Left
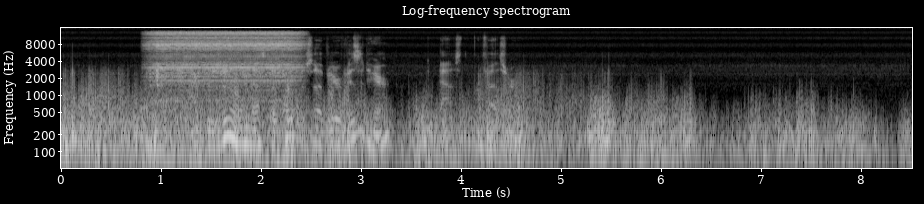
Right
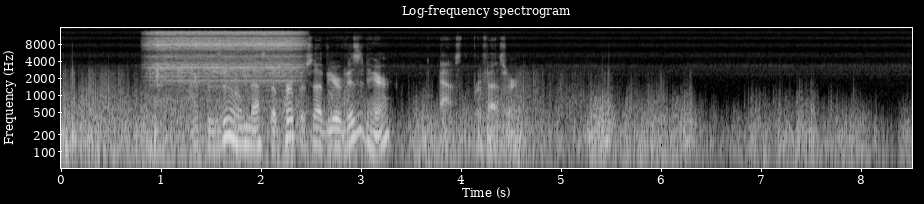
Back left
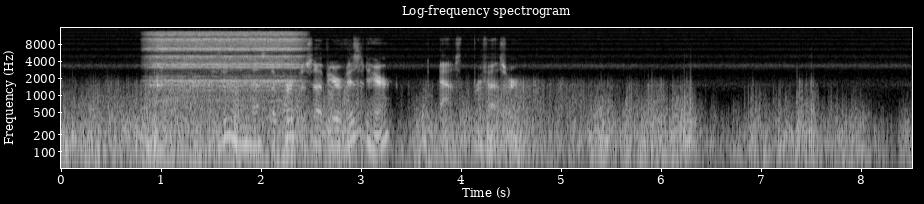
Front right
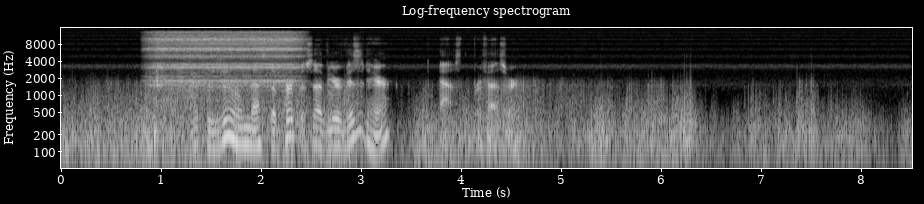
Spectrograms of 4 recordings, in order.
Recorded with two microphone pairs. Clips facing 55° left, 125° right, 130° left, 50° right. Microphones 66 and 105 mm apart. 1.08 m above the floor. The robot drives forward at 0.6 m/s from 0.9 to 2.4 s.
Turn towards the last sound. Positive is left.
turn(degrees=-105)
